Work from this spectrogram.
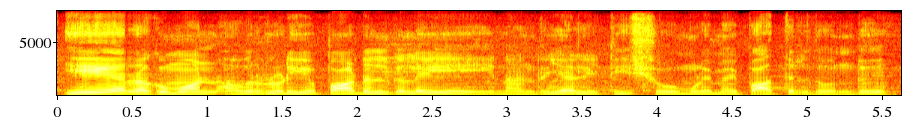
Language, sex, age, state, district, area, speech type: Tamil, male, 30-45, Tamil Nadu, Kallakurichi, rural, spontaneous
